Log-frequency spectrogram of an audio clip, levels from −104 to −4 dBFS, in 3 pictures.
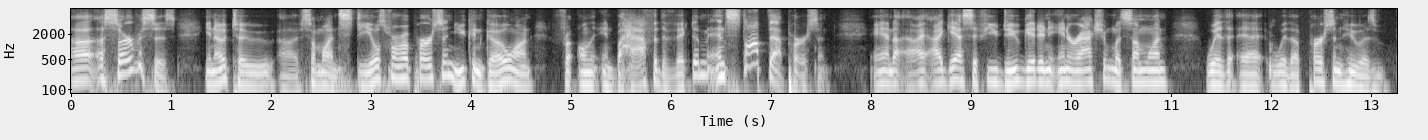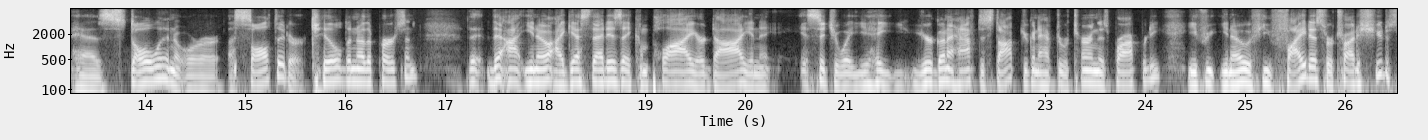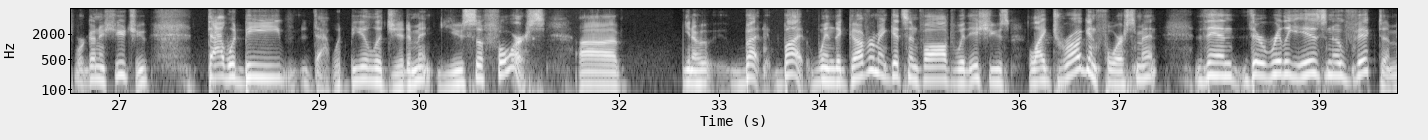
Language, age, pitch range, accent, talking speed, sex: English, 40-59, 130-170 Hz, American, 210 wpm, male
